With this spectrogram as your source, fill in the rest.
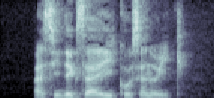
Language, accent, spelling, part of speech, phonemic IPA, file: French, France, acide hexaeïcosanoïque, noun, /a.sid ɛɡ.za.e.i.ko.za.nɔ.ik/, LL-Q150 (fra)-acide hexaeïcosanoïque.wav
- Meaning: synonym of acide hexacosanoïque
